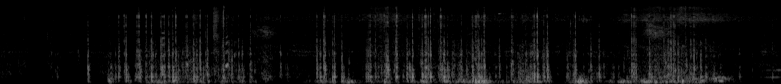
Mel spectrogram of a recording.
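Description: Chromag hardtail mountain bike descending rocky, rooty singletrack: a dense, irregular run of small clicks, knocks and rattles from tyres and frame over rock and roots, starting about a second in.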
